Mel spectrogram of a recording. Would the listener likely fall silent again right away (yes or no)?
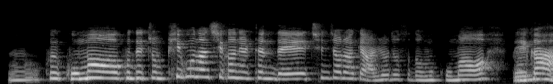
yes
